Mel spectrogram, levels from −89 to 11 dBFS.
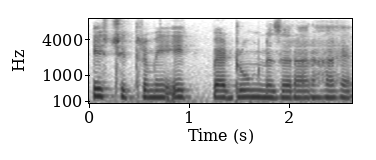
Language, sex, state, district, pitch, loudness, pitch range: Hindi, female, Chandigarh, Chandigarh, 195 Hz, -16 LUFS, 190-200 Hz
